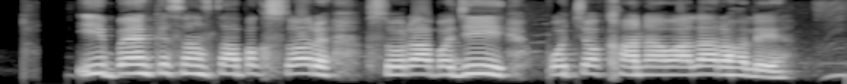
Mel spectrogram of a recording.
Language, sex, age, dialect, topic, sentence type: Bhojpuri, male, 18-24, Northern, banking, statement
